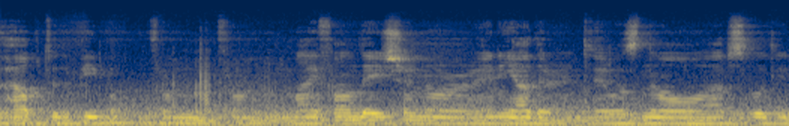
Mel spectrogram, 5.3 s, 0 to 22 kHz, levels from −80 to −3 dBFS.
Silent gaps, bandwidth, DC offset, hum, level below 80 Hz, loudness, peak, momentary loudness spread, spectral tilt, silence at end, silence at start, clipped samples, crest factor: none; 12 kHz; under 0.1%; none; -30 dBFS; -19 LUFS; -4 dBFS; 5 LU; -7 dB/octave; 0 s; 0 s; under 0.1%; 14 dB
